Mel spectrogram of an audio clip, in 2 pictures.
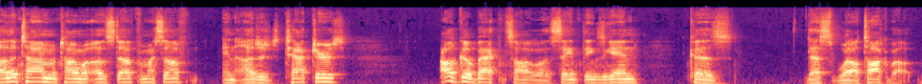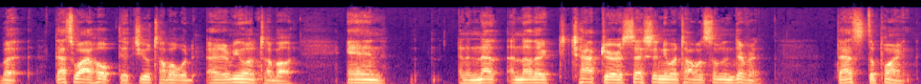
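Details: Adult man with aphasia after a stroke; speech shows word repetitions and some imprecise word choices; aphasia.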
